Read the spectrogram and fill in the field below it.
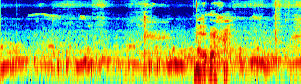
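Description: Pet pigeons kept at a home in India coo in soft, low, repeated throaty calls close by, while a person talks over them.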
